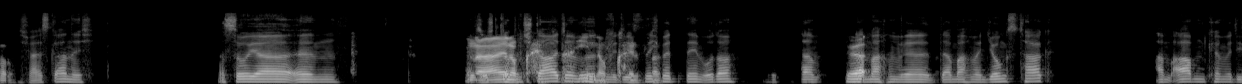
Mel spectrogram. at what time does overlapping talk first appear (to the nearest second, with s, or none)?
5 s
